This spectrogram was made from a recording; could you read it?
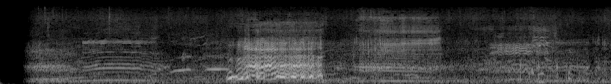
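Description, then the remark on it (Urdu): Several sheep and goats bleat in overlapping, wavering cries, one after another, with a louder, harsher bleat in the middle, over a steady background of a crowded herd of livestock in Somaliland being moved for export to Saudi Arabia for sacrifice at the Hajj. “ساحل سے پرے دور افتادہ علاقے سے لے کر سومالی لینڈ کی دارالحکومت ہرگیسہ تک لاکھوں بھیڑیں اور بکریاں قرن افریقہ کی اس چھوٹی سی جمہوریہ میں سفر میں ہیں.”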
